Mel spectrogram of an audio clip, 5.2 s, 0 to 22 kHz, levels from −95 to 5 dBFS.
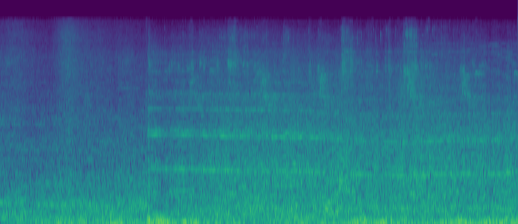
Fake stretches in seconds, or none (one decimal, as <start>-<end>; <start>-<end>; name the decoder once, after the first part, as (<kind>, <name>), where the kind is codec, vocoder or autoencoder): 0.7-1.2 (vocoder, BigVGAN v2)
